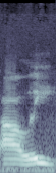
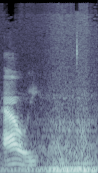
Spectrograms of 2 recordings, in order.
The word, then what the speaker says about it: Ali: It's pronounced Ali, not Ali.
